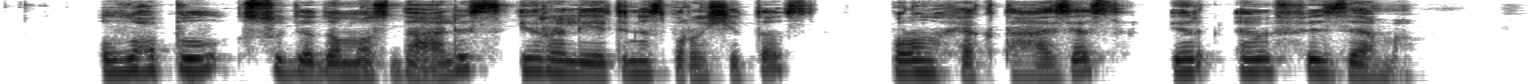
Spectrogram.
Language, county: Lithuanian, Šiauliai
